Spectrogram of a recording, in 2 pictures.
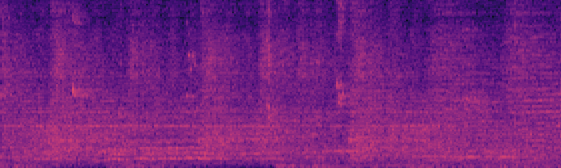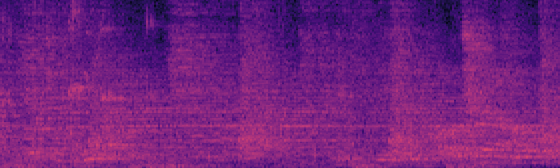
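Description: Live arena sound of a basketball being dribbled on the court, over arena music with a steady bass line and crowd noise.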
